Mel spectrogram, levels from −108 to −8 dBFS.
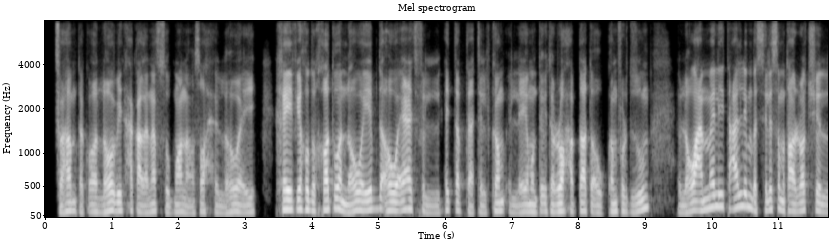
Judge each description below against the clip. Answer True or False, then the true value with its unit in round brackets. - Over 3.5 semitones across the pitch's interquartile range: True (4.2 semitones)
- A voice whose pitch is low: True (120 Hz)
